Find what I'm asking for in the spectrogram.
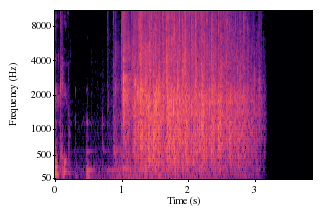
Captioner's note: applause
